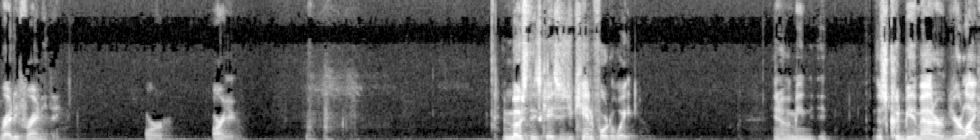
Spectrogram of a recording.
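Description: A middle-aged man speaks calmly and close by, with pauses, in a room with a slight echo.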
